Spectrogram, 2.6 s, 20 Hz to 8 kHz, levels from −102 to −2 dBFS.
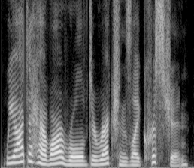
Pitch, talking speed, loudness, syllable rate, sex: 225 Hz, 230 wpm, -17 LUFS, 5.3 syllables/s, female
